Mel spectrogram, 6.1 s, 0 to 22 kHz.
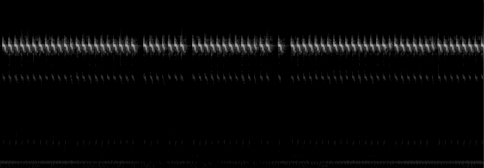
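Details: A 2020 National Institute of Biological Resources recording of the yeoul allak ground cricket: a fast, high-pitched pulsing trill running almost without a break, with a faint lower-pitched pulse layer and a steady low hum underneath.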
